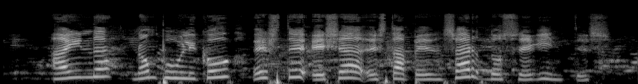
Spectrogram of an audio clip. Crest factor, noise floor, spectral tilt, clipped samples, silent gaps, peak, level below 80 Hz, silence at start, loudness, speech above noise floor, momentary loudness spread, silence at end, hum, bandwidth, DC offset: 22 dB; -49 dBFS; -3.5 dB/octave; under 0.1%; none; -2 dBFS; -44 dBFS; 0.15 s; -22 LUFS; 25 dB; 11 LU; 0 s; none; 11.5 kHz; under 0.1%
